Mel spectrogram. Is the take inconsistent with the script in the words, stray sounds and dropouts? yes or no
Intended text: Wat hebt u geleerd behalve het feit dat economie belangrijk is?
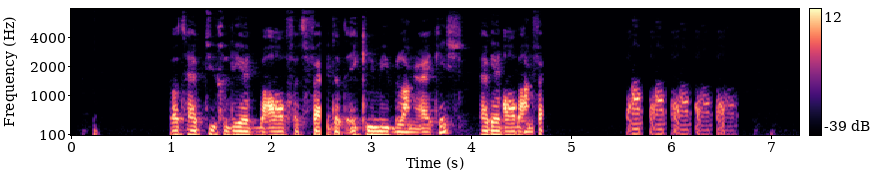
yes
